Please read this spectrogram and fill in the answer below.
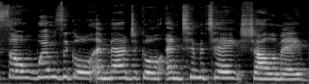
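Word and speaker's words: Timothée Chalamet: Whimsical and magical and timate shalam that is how you say his name I've just learned it is not Timothy uh I he's just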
